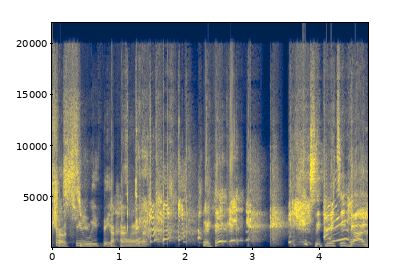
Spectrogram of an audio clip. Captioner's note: laughing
